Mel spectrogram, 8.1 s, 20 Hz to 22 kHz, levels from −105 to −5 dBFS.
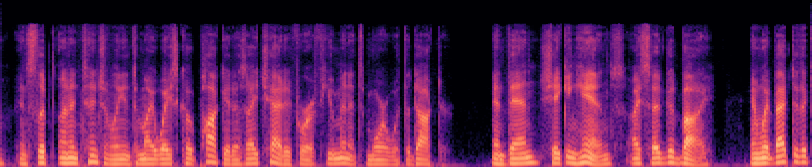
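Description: No faults can be heard anywhere in this recording.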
